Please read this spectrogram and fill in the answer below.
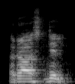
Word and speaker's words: Rozdil: of all he loves Town rosol Ukrainian pronunciation is rosil okay however rosil is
